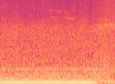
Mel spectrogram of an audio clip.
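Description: A narrowboat's diesel engine running with a steady low hum. Just before the end it drops in level and turns uneven.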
